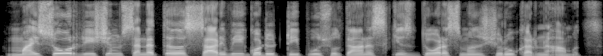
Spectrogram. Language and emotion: Kashmiri, neutral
